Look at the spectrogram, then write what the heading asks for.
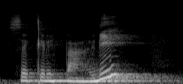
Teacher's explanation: Então, a sílaba tônica é o ri.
